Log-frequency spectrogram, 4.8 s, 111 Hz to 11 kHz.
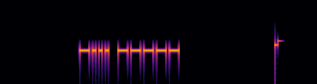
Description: Morse code, heard as a keyed tone, about 25 wpm, 690 Hz. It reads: B0
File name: Two Letter-Number Combinations - 25wpm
